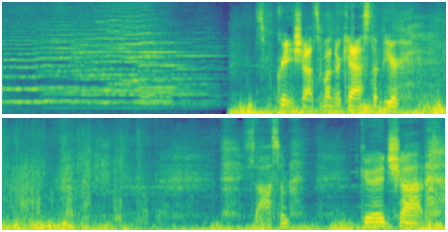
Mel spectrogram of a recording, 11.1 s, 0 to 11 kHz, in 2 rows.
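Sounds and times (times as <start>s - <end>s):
wind buffeting microphone: 2.8s - 11.0s.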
